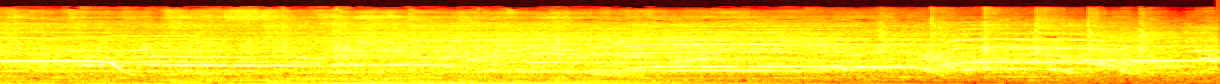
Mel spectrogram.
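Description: Audience cheering and screaming for a team taking the stage. Long high-pitched "woo" shouts are held, each sliding up at its start and dropping off at its end, and several overlap.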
